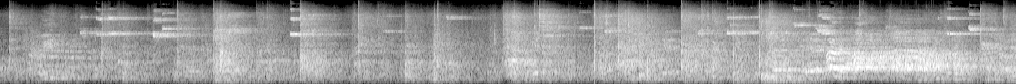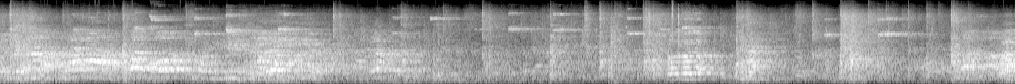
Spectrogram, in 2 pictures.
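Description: Badminton rackets striking a shuttlecock in a doubles rally, sharp hits ringing in a large hall, with shoes squeaking on the court floor. Players' voices talk and call out, loudest about halfway through.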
